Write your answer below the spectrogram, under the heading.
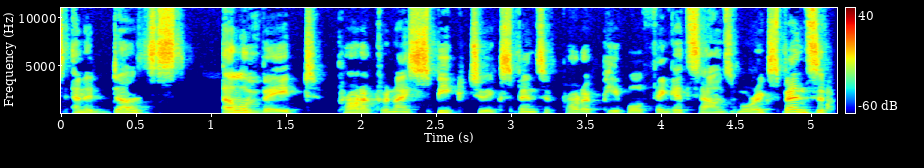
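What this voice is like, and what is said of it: South African accent, almost British. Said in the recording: “accent. I grew up in South Africa. It almost sounds British. ... a little bit more Yiddish than British in it”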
